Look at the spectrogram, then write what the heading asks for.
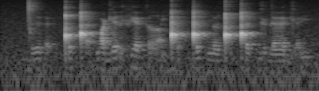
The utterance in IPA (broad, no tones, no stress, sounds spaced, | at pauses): ɡ͡ǀ ɪː ʔ ɛ̰ k ǃ ʊ ǃʰ æ̰ ʔ w ɑ ɡʲ ɛ r fʲ æː k r ɑ̰ j ǃʰ ɛ̰ k ǃ ɪː k n ə ɪ̯ ǃʼ ʊ ǃʼ ɛ k ɡʲ ə˞ d ɛː ɡʲ æ̰ j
